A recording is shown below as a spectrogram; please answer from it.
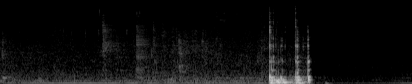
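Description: Quiet room tone with faint ticks, then a brief loud thump about three seconds in, after which the sound drops suddenly to near silence.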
